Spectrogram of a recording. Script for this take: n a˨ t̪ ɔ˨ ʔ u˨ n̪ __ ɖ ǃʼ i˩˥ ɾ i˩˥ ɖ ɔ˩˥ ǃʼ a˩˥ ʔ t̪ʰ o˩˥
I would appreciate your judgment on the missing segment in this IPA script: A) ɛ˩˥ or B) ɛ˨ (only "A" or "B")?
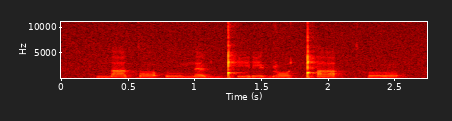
B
